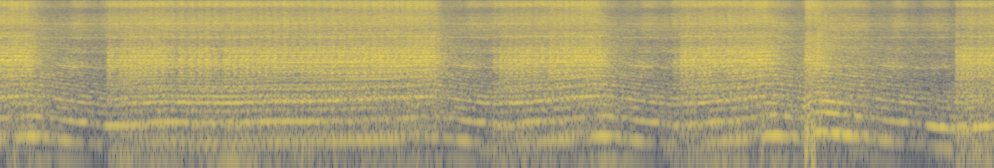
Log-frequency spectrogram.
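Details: Yamaha RX King two-stroke after repairs for compression loss (worn right crankshaft seal and O-ring, resurfaced block, fixed head leak), air-screw tuning: crisp blips rising and falling smoothly, back to steady idle, no misfires or knocks; running properly.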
